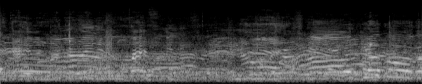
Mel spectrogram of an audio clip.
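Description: Crowd of spectators chattering and calling out: many voices overlapping in a steady babble.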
